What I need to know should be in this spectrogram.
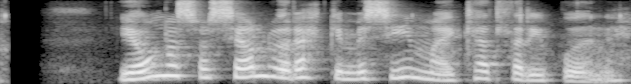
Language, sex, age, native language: Icelandic, male, 11, Icelandic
